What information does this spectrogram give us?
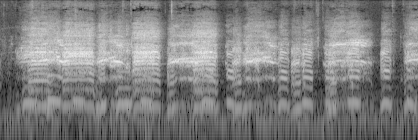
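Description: A swan gives a steady series of loud, nasal, trumpeting honks in close bursts, some drawn out and some clipped. Nothing else is heard.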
